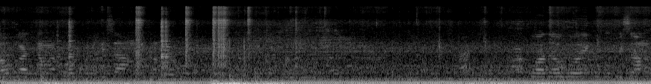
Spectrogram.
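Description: Steady low hum of a fast passenger ferry's machinery, heard inside the passenger cabin, with passengers chattering in the background. A few sharp clicks or knocks come about two seconds in, the loudest of them then.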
